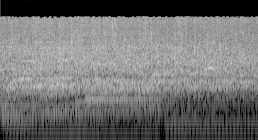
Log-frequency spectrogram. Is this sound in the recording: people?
no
